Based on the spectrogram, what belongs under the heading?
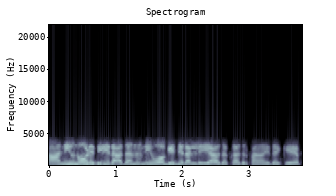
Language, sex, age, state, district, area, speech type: Kannada, female, 45-60, Karnataka, Udupi, rural, conversation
